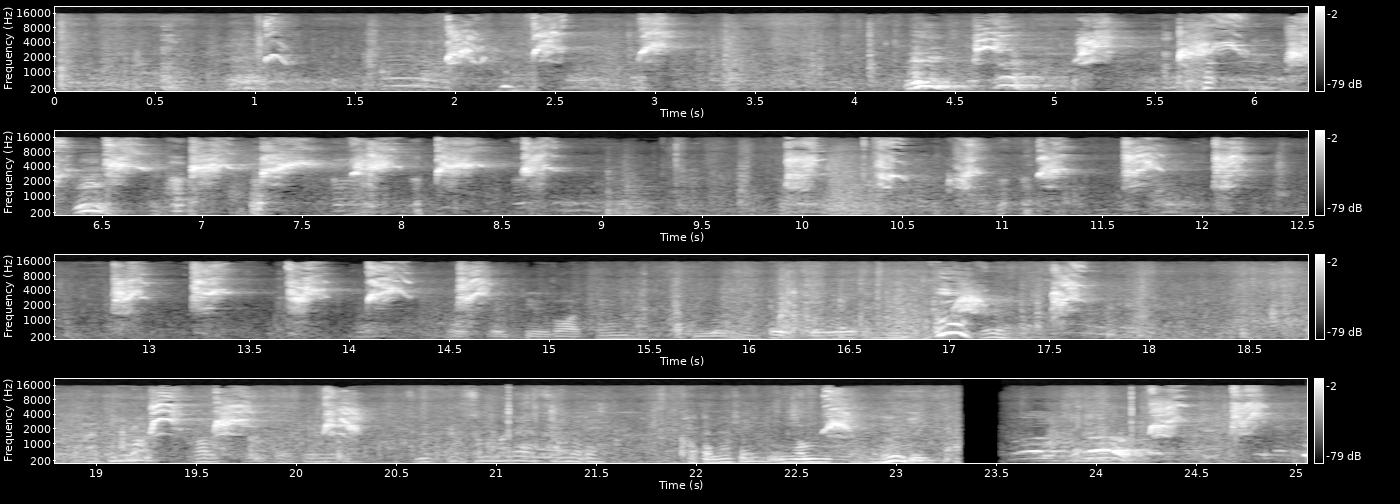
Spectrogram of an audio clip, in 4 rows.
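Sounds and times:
baby monkey screaming: 0:01.9 - 0:03.2, 0:04.6 - 0:08.9, 0:09.9 - 0:14.7, 0:17.0 - 0:17.8, 0:19.2 - 0:20.4, 0:24.2 - 0:25.0.

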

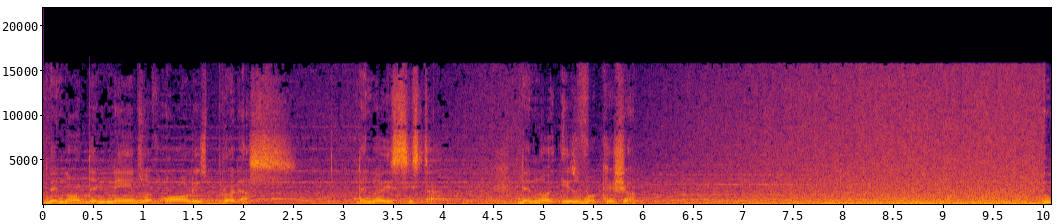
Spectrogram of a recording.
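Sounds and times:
static-like noise rush: 0:04.0 - 0:10.0.

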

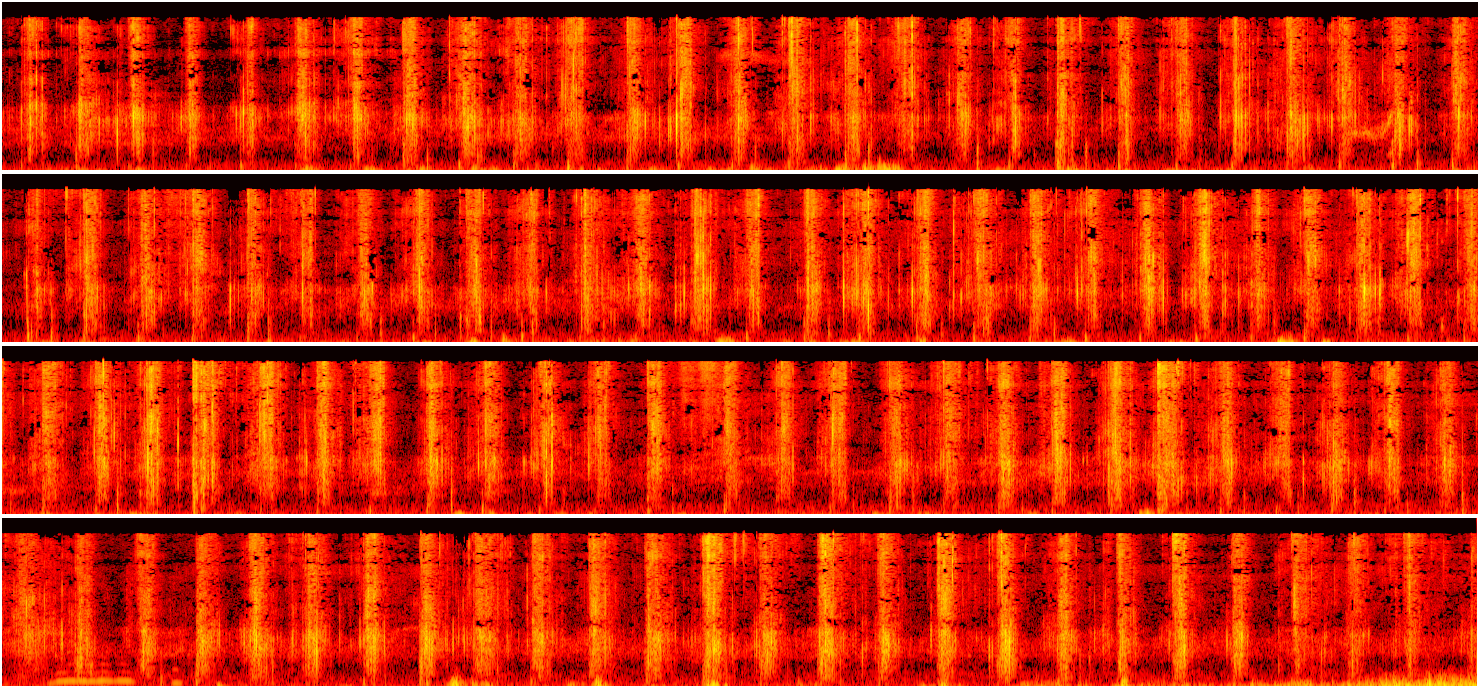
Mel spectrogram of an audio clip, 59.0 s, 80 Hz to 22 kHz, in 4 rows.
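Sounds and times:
footsteps on gravel: 0:00.0 - 0:59.0.

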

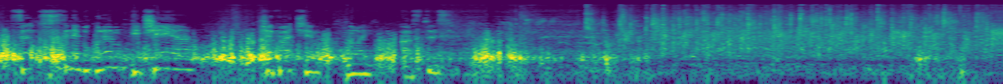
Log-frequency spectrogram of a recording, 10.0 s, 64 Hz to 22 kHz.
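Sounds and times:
man speaking: 0:00.2 - 0:04.7
crowd applauding: 0:05.9 - 0:10.0.

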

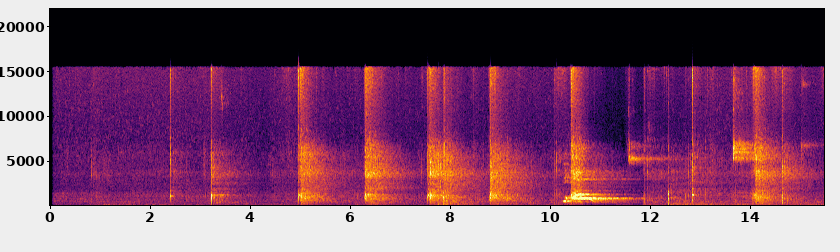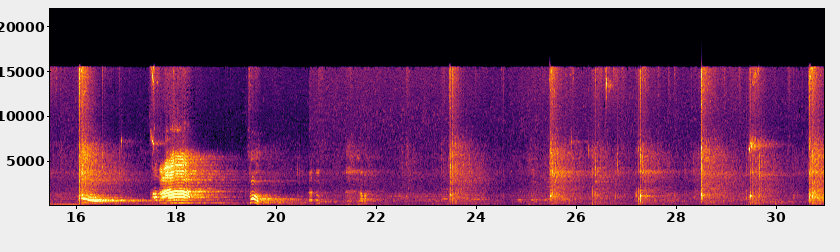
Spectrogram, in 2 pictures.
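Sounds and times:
racket striking shuttlecock: 0:02.3 - 0:03.9, 0:04.9 - 0:15.4, 0:16.0 - 0:17.4, 0:23.4 - 0:24.0, 0:25.4 - 0:30.9.

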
